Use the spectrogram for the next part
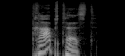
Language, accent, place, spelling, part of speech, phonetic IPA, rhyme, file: German, Germany, Berlin, trabtest, verb, [ˈtʁaːptəst], -aːptəst, De-trabtest.ogg
- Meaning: inflection of traben: 1. second-person singular preterite 2. second-person singular subjunctive II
